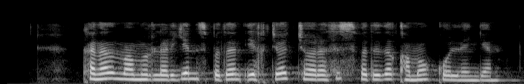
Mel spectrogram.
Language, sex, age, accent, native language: Uzbek, female, under 19, Toshkent shahri, Uzbek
